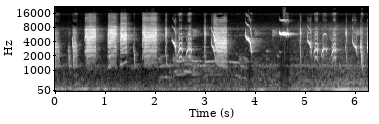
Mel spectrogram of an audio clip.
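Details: Long-tailed shrike singing actively, a song meant to lure other shrikes into singing: harsh buzzy bursts alternating with sharp upslurred and downslurred whistles, some notes rising steeply, with a faint low hum beneath.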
